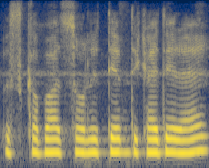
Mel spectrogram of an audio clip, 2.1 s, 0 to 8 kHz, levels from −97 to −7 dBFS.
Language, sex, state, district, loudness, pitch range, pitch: Hindi, female, Arunachal Pradesh, Longding, -15 LUFS, 190-195 Hz, 195 Hz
